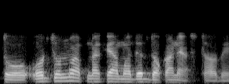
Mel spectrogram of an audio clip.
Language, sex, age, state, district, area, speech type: Bengali, male, 30-45, West Bengal, Nadia, urban, conversation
